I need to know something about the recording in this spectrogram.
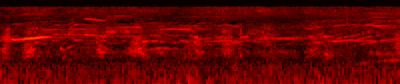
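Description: Many short, faint calls from a feeding flock of ring-billed gulls and grackles, scattered throughout, over a steady low background rumble.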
